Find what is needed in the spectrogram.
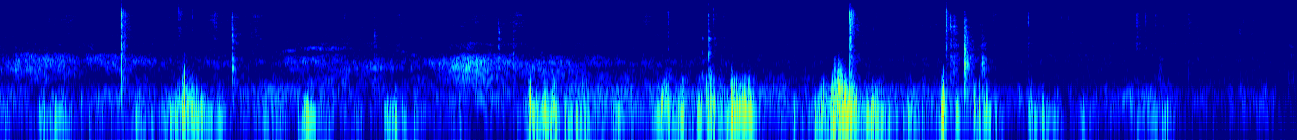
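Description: Knife cutting a fish into pieces on a board: irregular knocks and dull thuds, with a few sharp clicks, the loudest about eight and a half and nine and a half seconds in.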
